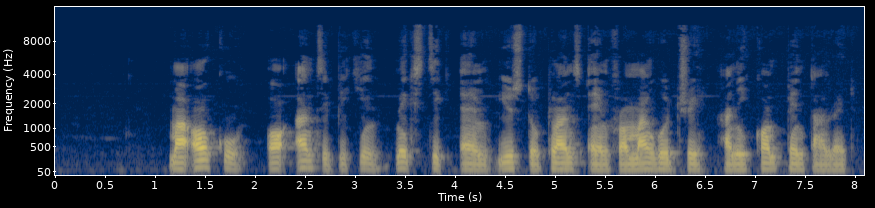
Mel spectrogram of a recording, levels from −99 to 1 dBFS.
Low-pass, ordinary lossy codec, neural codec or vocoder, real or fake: 14.4 kHz; MP3, 48 kbps; none; real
